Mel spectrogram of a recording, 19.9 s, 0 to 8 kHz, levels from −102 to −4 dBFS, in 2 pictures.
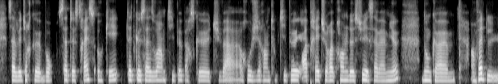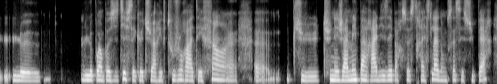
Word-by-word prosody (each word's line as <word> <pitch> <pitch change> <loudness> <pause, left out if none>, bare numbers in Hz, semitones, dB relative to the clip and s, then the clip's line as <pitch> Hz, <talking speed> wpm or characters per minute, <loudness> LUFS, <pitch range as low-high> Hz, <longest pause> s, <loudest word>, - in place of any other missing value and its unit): Ça 155 - +3
veut 150 0 +2
dire 160 +1 -4
que, 150 -3 +1
bon, 145 -1 -3
ça 165 -1 +1
te 160 0 -1
stresse, 160 +2 +1
OK. 145 -3 -6
Peut-être 165 0 -1
que 165 - +3
ça 160 -2 +2
se 145 - -3
voit 155 +1 +1
un 155 0 -3
petit 155 - -9
peu 165 +1 -3
parce 165 - -5
que, 150 -1 -2
heu, - - -8
tu 145 - -9
vas 80 - -2
rougir 155 -1 -4
un 150 0 -3
tout 150 - -15
petit 160 - -6
peu 165 +1 0
et 165 - +4
après, 155 +2 +1
tu 155 0 0
reprends 155 +1 +1
le 155 - 0
dessus 155 +3 +1
et 155 - +4
ça 150 -2 -2
va 135 0 -4
mieux. 160 +9 -1 0.4
Donc 155 -1 0
hem, 140 0 0 0.3
en 145 - -2
fait, 195 +5 +7
l 155 - -1
l - - -2
le 140 -3 +3 0.9
le 165 -1 +5
point 160 -1 +4
positif, 150 +5 +2
c'est 160 -5 +1
que 150 - -1
tu 150 +1 0
arrives 145 0 -3
toujours 165 0 -1
à 150 -1 +4
tes 145 0 -1
fins, 165 -3 0 0.4
heu, 145 - -1
hem, - - -4 0.6
tu 145 -1 -1
tu - - 0
n'es 160 -1 +7
jamais 160 +3 +6
paralysé 160 -1 +2
par - - -6
ce 165 - -2
stress-là, 165 +2 0
donc 150 -2 -5
ça, 165 - -3
c'est 165 -2 -4
super. 150 +2 -3
155 Hz, 210 wpm, -21 LUFS, 145-165 Hz, 0.9 s, fait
